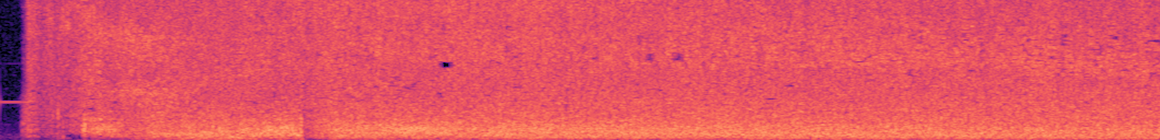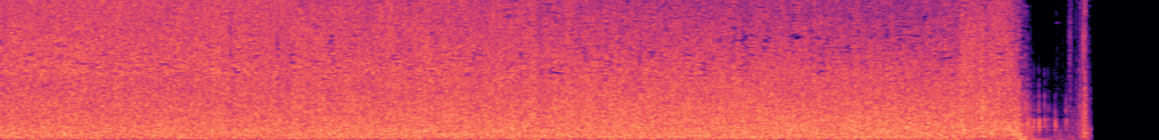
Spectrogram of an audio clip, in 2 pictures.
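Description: Steady, loud rush of wind over the microphone of a rocket-borne camera in flight and descending under a parachute. It cuts off abruptly about eleven seconds in.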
